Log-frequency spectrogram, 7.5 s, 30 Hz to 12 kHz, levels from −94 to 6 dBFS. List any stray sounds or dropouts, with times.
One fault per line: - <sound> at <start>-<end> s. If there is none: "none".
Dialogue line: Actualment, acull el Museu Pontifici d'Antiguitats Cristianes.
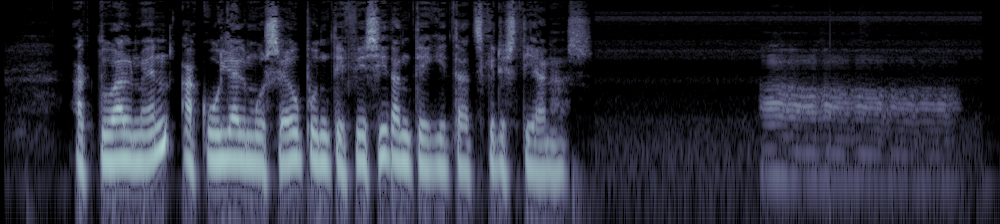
- laugh at 5.7-7.2 s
